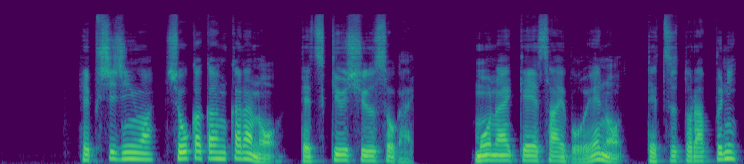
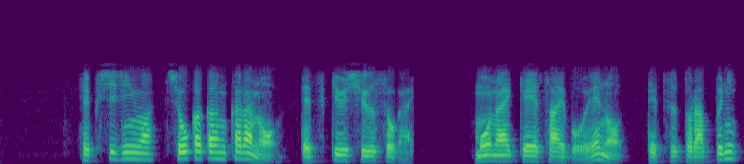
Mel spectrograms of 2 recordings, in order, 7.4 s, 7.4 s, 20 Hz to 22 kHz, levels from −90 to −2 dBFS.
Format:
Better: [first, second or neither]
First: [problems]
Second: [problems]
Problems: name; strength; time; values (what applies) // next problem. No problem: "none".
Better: first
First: none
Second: phone-call audio; nothing above 3.5 kHz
